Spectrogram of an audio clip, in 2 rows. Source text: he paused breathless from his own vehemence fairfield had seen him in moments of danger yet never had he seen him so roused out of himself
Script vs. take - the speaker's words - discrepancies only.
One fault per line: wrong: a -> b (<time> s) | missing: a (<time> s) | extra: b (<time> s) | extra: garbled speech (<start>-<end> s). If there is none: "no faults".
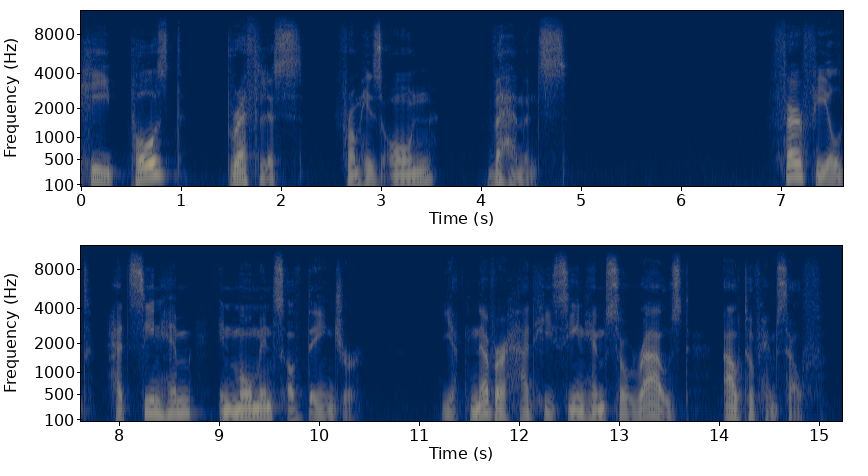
no faults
